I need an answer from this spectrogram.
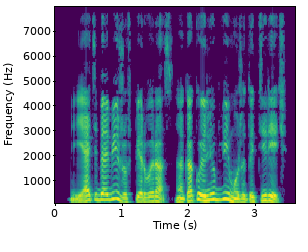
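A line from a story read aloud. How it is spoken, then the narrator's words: Skeptical snort. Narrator (Russian): хмыкнул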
